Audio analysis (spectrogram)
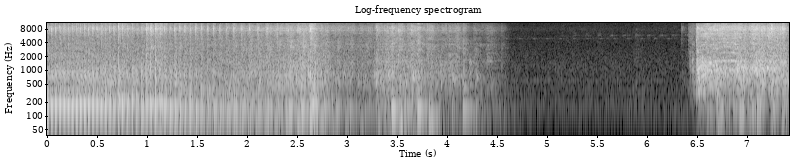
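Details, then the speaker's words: Cub Cadet tractor with a 13 hp Kohler Command CH13 engine, cranking after a mechanical fuel pump install while waiting for fuel to be drawn up. Steady starter churn about four beats a second, a pause, more cranking, no firing yet. "it's gonna crank a while because it needs time for the gas that we sucked up you know"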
